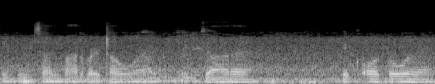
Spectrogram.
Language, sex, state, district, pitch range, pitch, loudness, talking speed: Hindi, male, Maharashtra, Mumbai Suburban, 115-125 Hz, 115 Hz, -15 LUFS, 180 wpm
